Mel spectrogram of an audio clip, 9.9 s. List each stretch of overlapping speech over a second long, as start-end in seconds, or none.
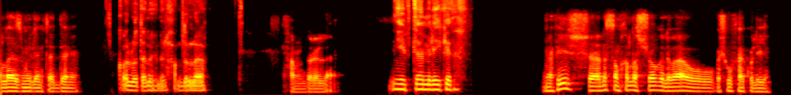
none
